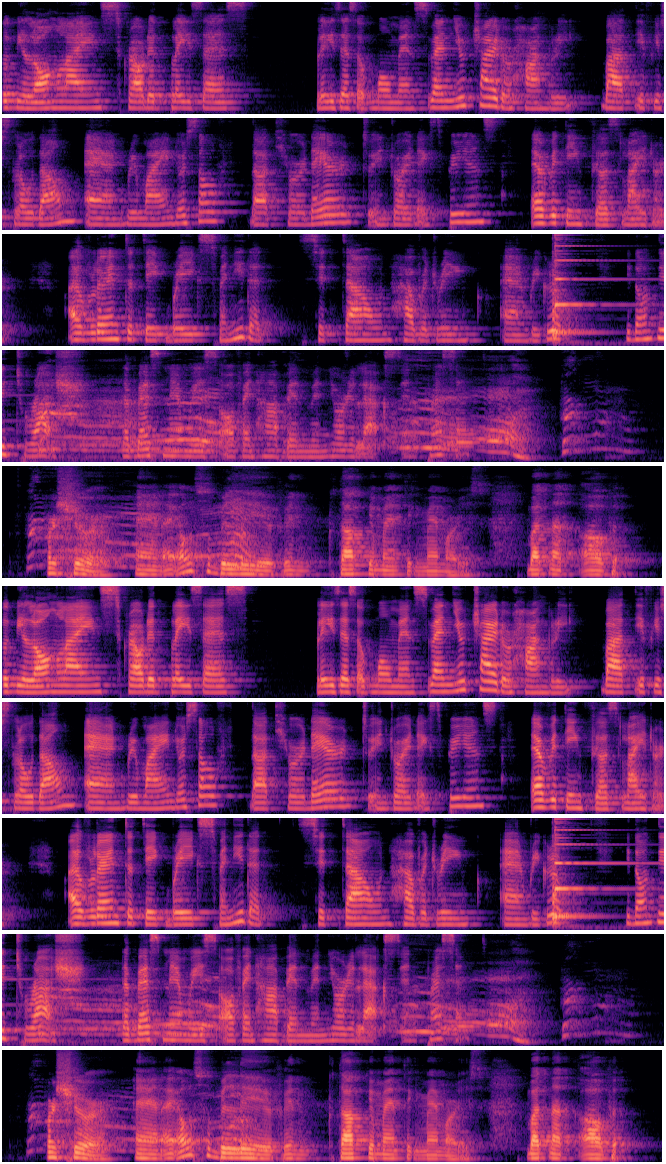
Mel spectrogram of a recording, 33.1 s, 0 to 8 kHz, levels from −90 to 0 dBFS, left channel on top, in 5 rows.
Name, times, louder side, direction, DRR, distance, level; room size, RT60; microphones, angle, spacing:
voice 1, 0.0-2.2 3.1-5.7 6.0-8.8 9.1-11.4 11.9-13.3 13.9-15.8 16.3-17.9 18.2-18.8 19.5-20.7 21.1-24.5, right 4 dB, 50° right, 12 dB, 0.8 m, -27 dB
sound 1, 18.7-21.6 22.2-22.6, right 4 dB, 15° right, 0.6 m, -29 dB
sound 2, 20.2-22.1 22.7-23.2 23.6-25.2 25.5-26.2 26.7-29.1, left 2 dB, 25° left, 1.2 m, -35 dB
voice 2, 26.9-29.6 29.8-32.6, right 3 dB, 85° right, 8 dB, 0.8 m, -25 dB
13.5 x 5.9 x 6.3 m, 0.66 s
head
